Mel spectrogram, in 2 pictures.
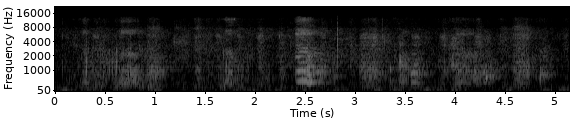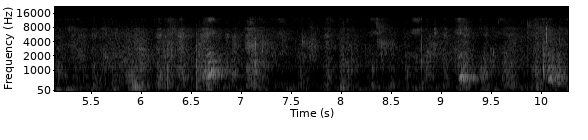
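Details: Newborn Labrador pups, seven in the litter born May 24, 2021, lying with mother Belle indoors, filmed on 4 June; faint scattered high squeaks and little whimpers over rustling and snuffling, with a louder squeal early on.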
